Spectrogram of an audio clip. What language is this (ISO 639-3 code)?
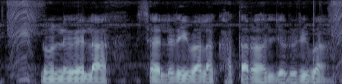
bho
